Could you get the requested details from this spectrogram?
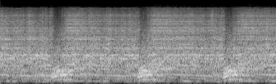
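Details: KH250 three-cylinder two-stroke motorcycle revived after 32 years in storage. Crisp blips from idle about once a second, rising and falling cleanly with no misses or rattles, and a calm return to idle; normal revving.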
